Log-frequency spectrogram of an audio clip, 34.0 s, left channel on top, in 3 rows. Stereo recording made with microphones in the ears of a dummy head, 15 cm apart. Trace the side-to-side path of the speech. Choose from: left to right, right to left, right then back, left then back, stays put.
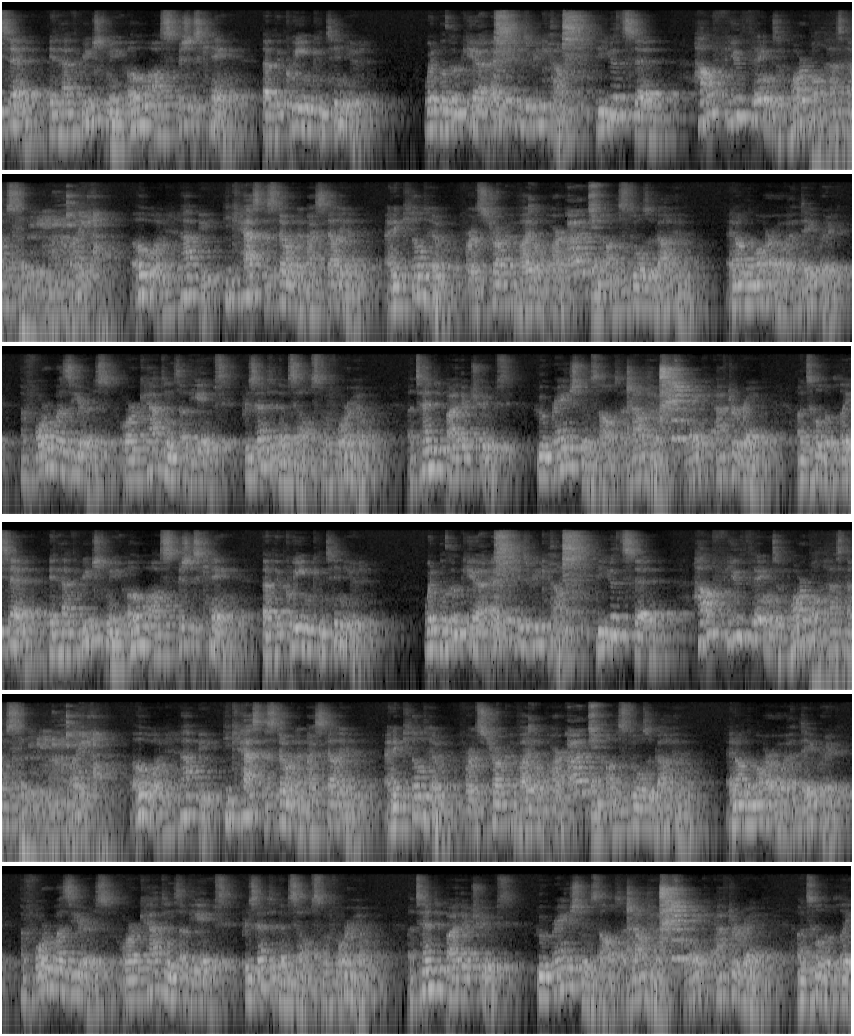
right to left.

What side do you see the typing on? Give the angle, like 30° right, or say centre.
20° right.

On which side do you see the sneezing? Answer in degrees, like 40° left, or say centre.
centre.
